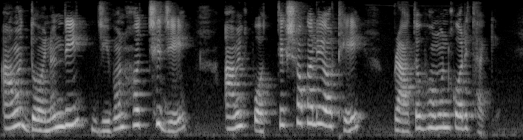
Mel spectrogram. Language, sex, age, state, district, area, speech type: Bengali, female, 18-30, West Bengal, Purulia, urban, spontaneous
